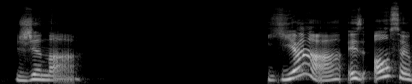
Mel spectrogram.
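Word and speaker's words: жена: Or žena, žony, that yo in žony, when it is not stressed, becomes a yeah, and that yeah is pronounced as an e, žena.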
